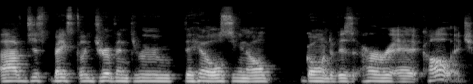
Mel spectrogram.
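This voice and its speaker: Speaking at a moderate pace in a monotone, flat way, a woman with a very deep, low voice talks with an Alabama accent. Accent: Southern US (Alabama). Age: 40s. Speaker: podcast host. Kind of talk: casual chat.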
